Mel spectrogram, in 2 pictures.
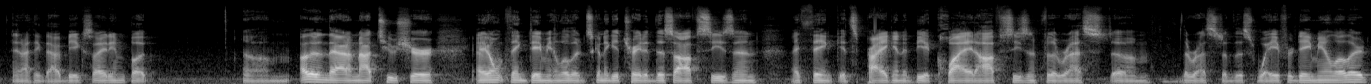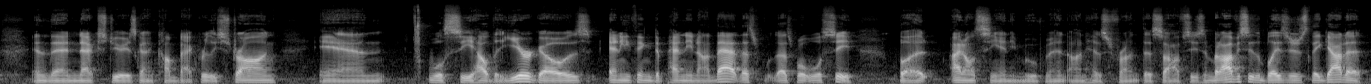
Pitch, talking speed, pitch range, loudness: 90 Hz, 205 wpm, 80-95 Hz, -20 LUFS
